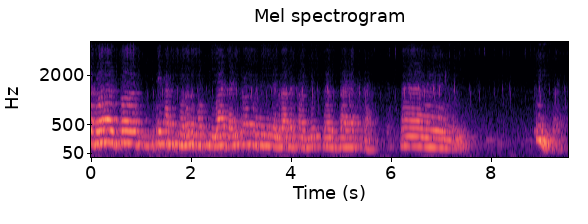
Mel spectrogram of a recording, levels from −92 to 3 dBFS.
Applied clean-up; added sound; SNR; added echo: neural separator model SepFormer DNS4.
